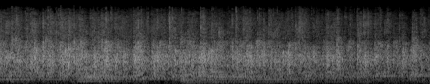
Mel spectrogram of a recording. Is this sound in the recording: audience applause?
yes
